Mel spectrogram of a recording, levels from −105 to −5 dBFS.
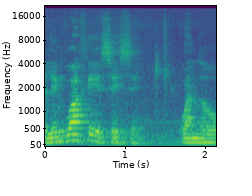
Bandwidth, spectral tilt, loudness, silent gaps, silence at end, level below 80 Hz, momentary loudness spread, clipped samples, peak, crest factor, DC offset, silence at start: over 20 kHz; -6 dB/octave; -25 LUFS; none; 0 s; -52 dBFS; 19 LU; under 0.1%; -8 dBFS; 18 dB; under 0.1%; 0 s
